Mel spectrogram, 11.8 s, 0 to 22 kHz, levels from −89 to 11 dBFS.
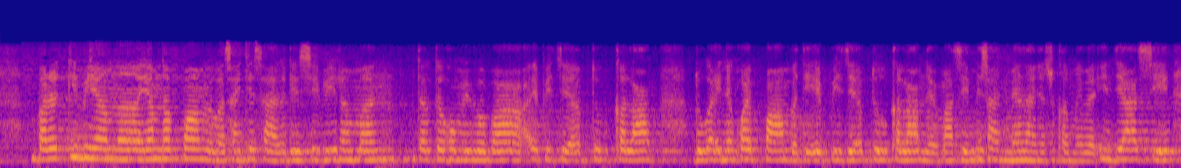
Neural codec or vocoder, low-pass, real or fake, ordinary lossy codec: vocoder, 24 kHz, 100 mel bands, Vocos; 7.2 kHz; fake; Opus, 16 kbps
